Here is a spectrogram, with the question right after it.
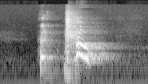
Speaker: Next next sneeze, I'll make sure it is so overwhelming that my neighbors hear it. My apologies. I didn't know we were ranked sneeze here.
